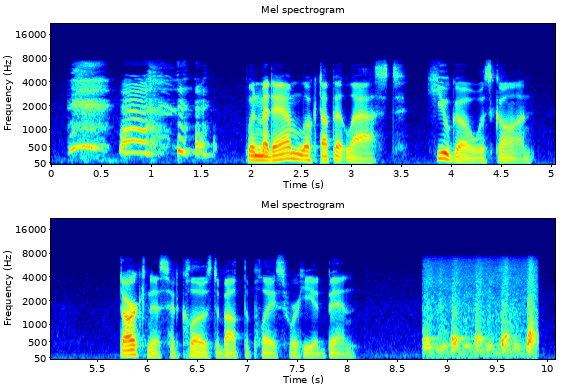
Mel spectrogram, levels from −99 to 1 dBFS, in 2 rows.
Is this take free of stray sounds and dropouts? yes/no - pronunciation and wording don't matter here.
no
